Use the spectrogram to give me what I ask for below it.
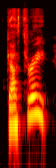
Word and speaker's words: Guthrie: Guthrie.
